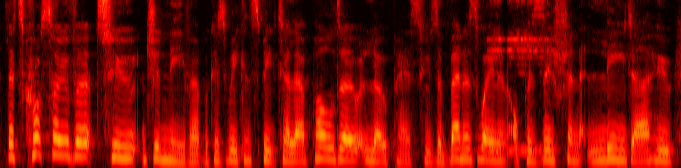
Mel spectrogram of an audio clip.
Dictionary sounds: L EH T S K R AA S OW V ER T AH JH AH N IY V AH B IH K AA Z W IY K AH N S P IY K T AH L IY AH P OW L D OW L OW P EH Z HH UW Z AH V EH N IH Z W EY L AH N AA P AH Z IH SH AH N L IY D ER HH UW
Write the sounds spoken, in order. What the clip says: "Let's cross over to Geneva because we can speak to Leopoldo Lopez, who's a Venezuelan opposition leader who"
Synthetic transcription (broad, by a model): L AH T S K R AA S OW V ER T AH JH AH N IY V AH B IH K AA Z W IY K AH N S P IY K T AH L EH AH P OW L D OW L OW P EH S HH UW Z AH V EH N IH Z W EY L AH N AA P AH Z IH SH AH N L IY D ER HH UW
